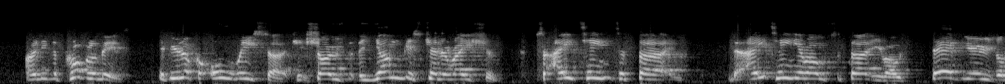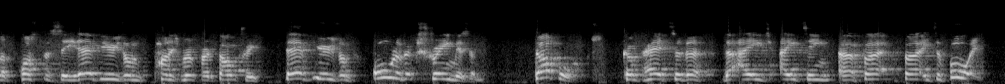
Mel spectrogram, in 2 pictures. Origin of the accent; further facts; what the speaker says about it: Luton, East of England, United Kingdom; Well, if I bring you back to my hometown of Luton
